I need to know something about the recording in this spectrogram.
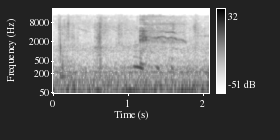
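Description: An animal call: one short, high, wavering call that falls in pitch about halfway through, with a few low, brief sounds around it.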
